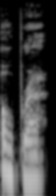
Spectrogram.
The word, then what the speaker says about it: Oprah: not happen by chance her real name was Orpah from the biblical book of ruth but the locals ended up pronouncing the name and evolved into Oprah she spent her early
